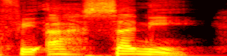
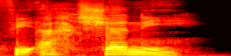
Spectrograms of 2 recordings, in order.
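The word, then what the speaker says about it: أَحْسَنِ: Kemudian ee tadi fi ahsani ee fi ahsani itu makai sin ya, bukan fi ahsyani.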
